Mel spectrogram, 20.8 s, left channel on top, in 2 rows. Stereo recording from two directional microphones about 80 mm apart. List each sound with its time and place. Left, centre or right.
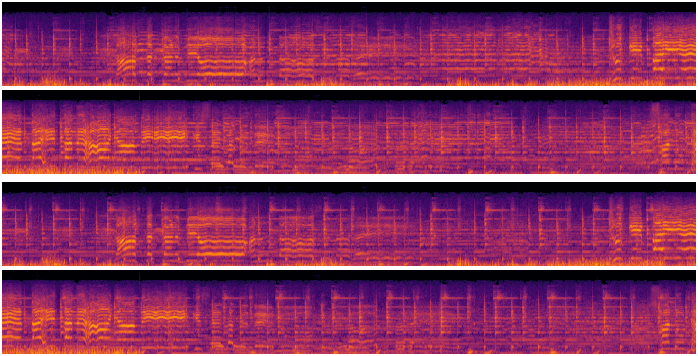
1.7 s music: left
8.3 s music: centre
9.0 s music: left
9.8 s music: centre
10.3 s music: centre
10.8 s music: left
12.5 s music: left
14.3 s music: left
15.2 s music: left
18.0 s music: centre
